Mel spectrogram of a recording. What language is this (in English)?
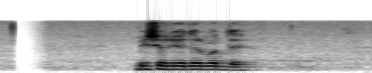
Bangla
